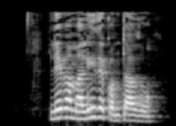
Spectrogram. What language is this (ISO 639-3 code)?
glg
